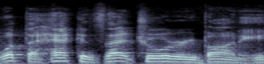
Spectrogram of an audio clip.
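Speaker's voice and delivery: ordinary delivery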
